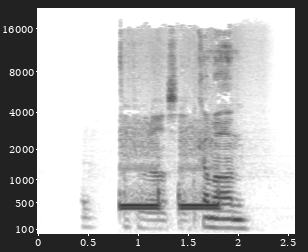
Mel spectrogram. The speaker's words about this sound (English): Is that dialing? Is it working? Did I dial enough numbers? There we go.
